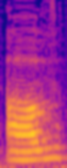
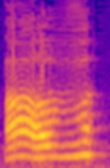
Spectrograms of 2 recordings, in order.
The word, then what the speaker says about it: of: spelled with an F we pronounce the word of with a voiced v I know this sounds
